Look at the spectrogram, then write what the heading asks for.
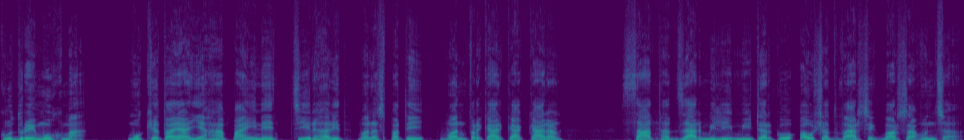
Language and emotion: Nepali, neutral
